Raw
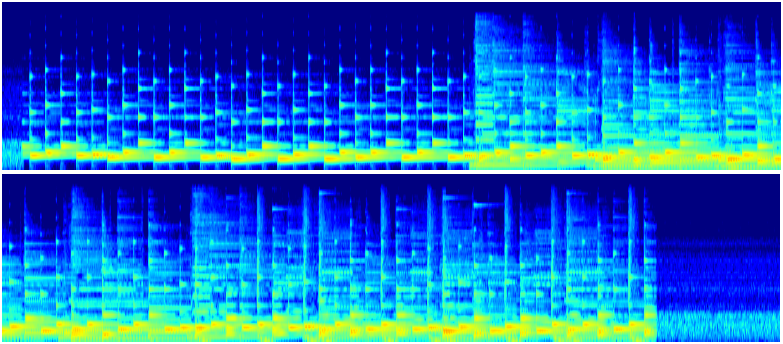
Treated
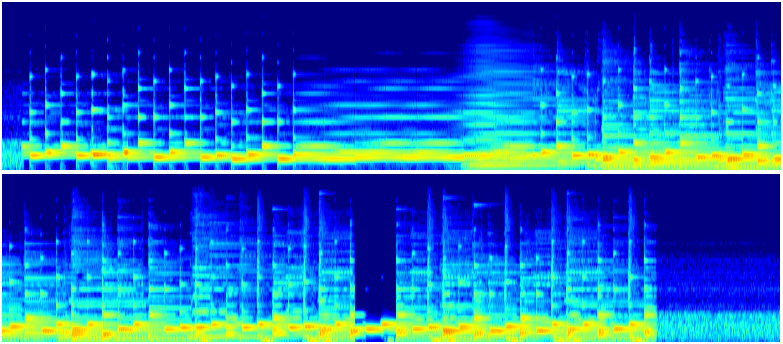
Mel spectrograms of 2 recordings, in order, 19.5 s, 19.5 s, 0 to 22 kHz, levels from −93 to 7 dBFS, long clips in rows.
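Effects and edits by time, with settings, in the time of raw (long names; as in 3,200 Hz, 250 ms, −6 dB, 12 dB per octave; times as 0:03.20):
0:01.10–0:01.57: EQ curve with evenly spaced ripples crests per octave 1.6, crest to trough 17 dB
0:03.67–0:06.64: spectrum smeared in time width 311 ms
0:11.53–0:13.13: notch comb filter 290 Hz
0:14.14–0:14.67: expanding power law on the bin magnitudes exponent 3.5
0:15.37–0:16.14: floating-point word with a short mantissa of 6 bits
whole clip: spectral tilt −2 dB per octave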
